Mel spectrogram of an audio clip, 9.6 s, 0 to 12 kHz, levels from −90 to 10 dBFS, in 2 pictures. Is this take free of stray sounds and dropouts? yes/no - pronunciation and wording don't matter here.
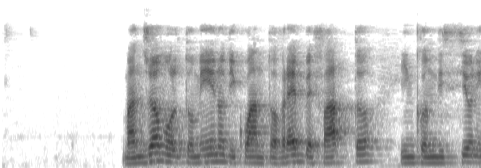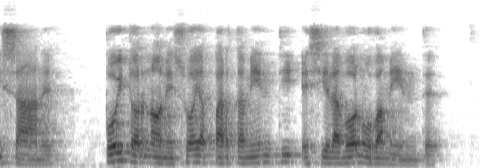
yes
